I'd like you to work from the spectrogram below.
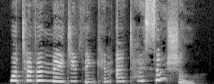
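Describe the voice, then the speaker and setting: A woman puts on a squeaky character voice at an extremely high pitch, speaking at a moderate pace. The sound is dry and close, with no echo. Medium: read story. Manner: genteel, controlled.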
